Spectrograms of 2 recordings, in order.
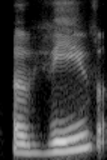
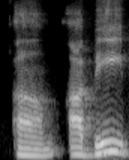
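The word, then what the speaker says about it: אביב: So when we look at Aviv, that's the Ashkenazi European way. It's Aviv. Okay. Abib is the Abib.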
